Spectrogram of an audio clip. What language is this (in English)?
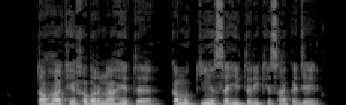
Sindhi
